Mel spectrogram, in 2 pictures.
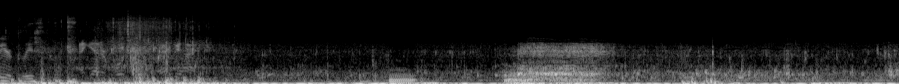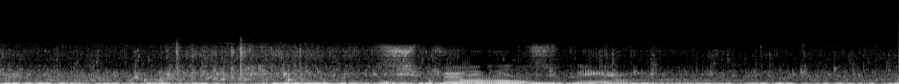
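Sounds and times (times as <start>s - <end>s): water sloshing and splashing: 0.0s - 17.9s
heavy low rumble: 3.5s - 7.4s, 12.8s - 16.1s
muffled pitched sound: 3.6s - 5.4s, 12.8s - 16.0s.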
